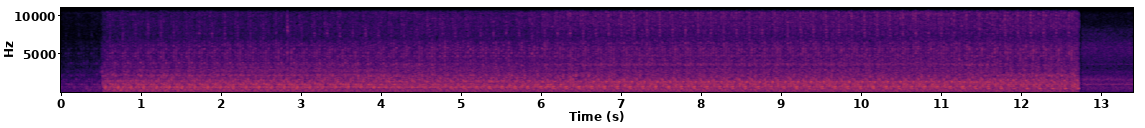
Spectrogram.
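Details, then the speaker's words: Diesel engine idling before injector replacement, also slow to start even cold: rough, uneven idle stumbling about three times a second; computer diagnostics showed the third injector working very poorly and needing replacement. "Сразу он сказал, что двигатель работает с перебоем. И по всей вероятности, самая главная причина – форсунка. Вот послушайте, как работает двигатель."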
